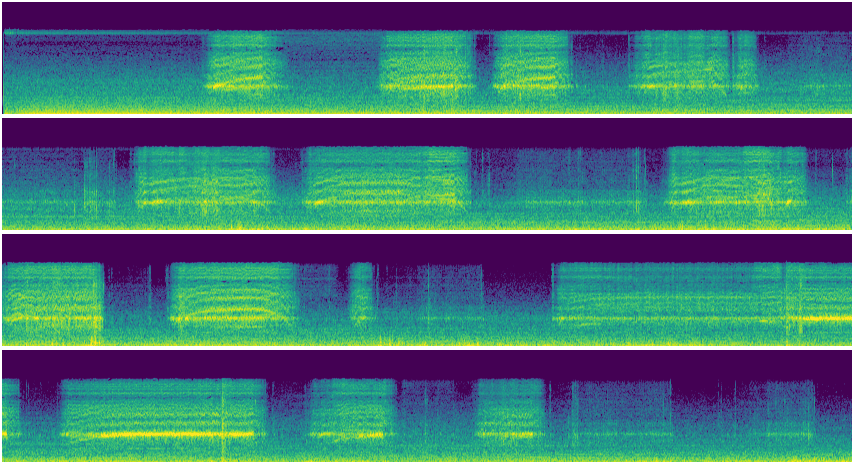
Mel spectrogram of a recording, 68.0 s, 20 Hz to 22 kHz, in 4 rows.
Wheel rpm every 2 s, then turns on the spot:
0, 0, 70, 30, 100, 80, 90, 50, 10, 40, 140, 70, 150, 30, 20, 110, 70, 120, 40, 140, 20, 10, 40, 110, 120, 80, 80, 110, 50, 40, 50, 20, 10, 10.
10-12 16-18 26-30 40-44 62-64 66-68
